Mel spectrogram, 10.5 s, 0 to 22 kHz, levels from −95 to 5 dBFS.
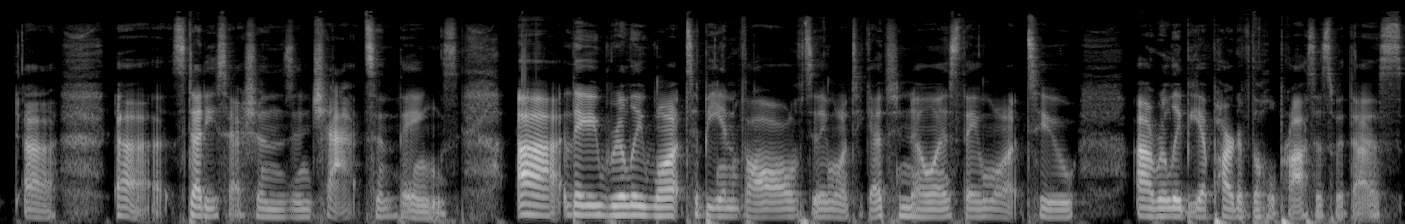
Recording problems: none

